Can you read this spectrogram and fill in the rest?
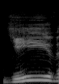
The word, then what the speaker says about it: Yves: And the lady that took the chip is Yves Adela Harlow. – Yeah. – It's more like, it's like starts with a Y, but you say it like Eve, which I guess I think she's a new character here.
